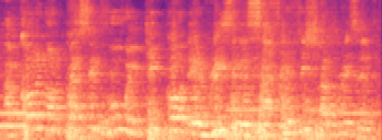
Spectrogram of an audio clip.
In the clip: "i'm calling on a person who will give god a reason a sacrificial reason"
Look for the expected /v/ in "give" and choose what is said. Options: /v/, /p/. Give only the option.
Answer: /p/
